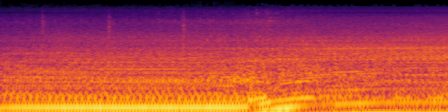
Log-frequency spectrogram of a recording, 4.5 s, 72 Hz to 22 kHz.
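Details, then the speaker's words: Mazda MX3 after repair: steady low idle dipping and settling when shifted into drive, no whine and no slapping from the mounts; normal idle. "Okay. So far, no weird noises."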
